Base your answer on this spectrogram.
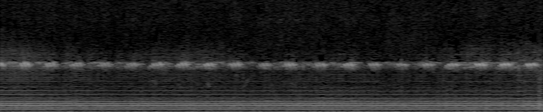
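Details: Night cricket chirping in quick high pulses, close to four each second, sitting above a constant layered drone of meditative music.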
